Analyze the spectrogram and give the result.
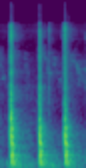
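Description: A hard metal chisel taps three times on a wooden cabin wall log that is not decayed, giving the sound of sound, healthy wood. Each tap is a sharp, solid knock with a low body and a very short ring.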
